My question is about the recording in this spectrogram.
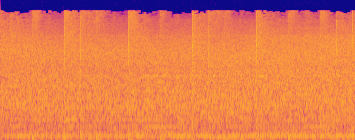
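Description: Steady rushing of the Chilliwack River's whitewater rapids, mixed with background music that has sustained low notes and a beat a little more than once a second.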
